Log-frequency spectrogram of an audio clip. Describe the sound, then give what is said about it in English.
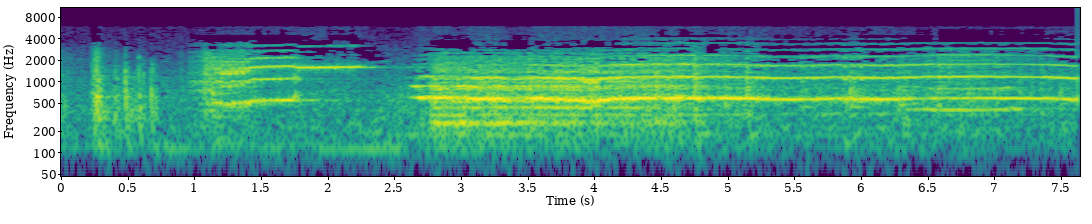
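The creaking door opening of the CBS Radio Mystery Theater: a door creaks open with a few clicks and then a loud, drawn-out groaning squeal that wavers and shifts pitch in stages for several seconds, with no voices. “Come behind the creaking door and leave your good judgment and reason outside.”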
